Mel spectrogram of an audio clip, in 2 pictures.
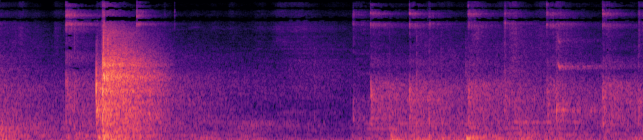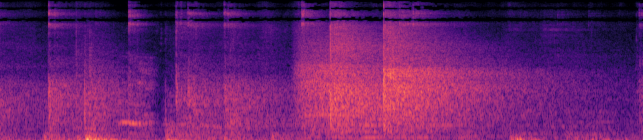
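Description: Table tennis ball being hit back and forth in a rally: a series of sharp, irregular clicks from the ball striking the paddles and bouncing on the table. Voices are heard at times over the rally.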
